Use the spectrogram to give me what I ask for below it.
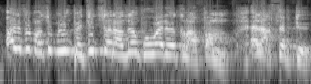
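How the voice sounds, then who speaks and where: A man playing a shrill, indignant accused friend. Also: very animated, very fast, creaky, exaggerated voice. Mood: outraged. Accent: Cameroonian French. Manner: agitated, repeats himself, protests loudly. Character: indignant man accused of flirting, quick to anger. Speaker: actor in a comedy sketch. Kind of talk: comic sketch acting.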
